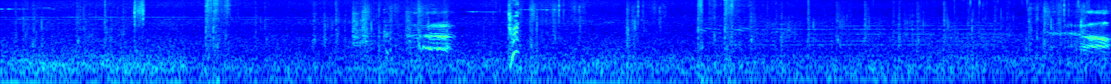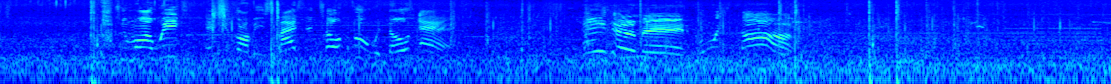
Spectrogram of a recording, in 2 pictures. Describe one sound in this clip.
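Footsteps run and scuff across a hard rooftop.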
